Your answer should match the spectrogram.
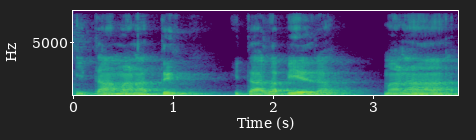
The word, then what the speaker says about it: Itamaraty: ellos, ustedes saben perfectamente, escriben Itamaraty, allí al terminar es con la Y, que en guaraní esa es la U, y bien pronunciada la palabra es Itamaraty.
